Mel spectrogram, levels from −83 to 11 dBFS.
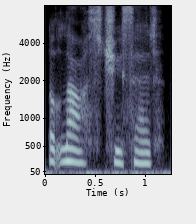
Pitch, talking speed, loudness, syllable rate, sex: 210 Hz, 190 wpm, -15 LUFS, 3.5 syllables/s, female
